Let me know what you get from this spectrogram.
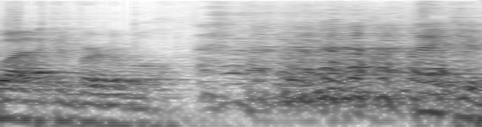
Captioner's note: laughter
